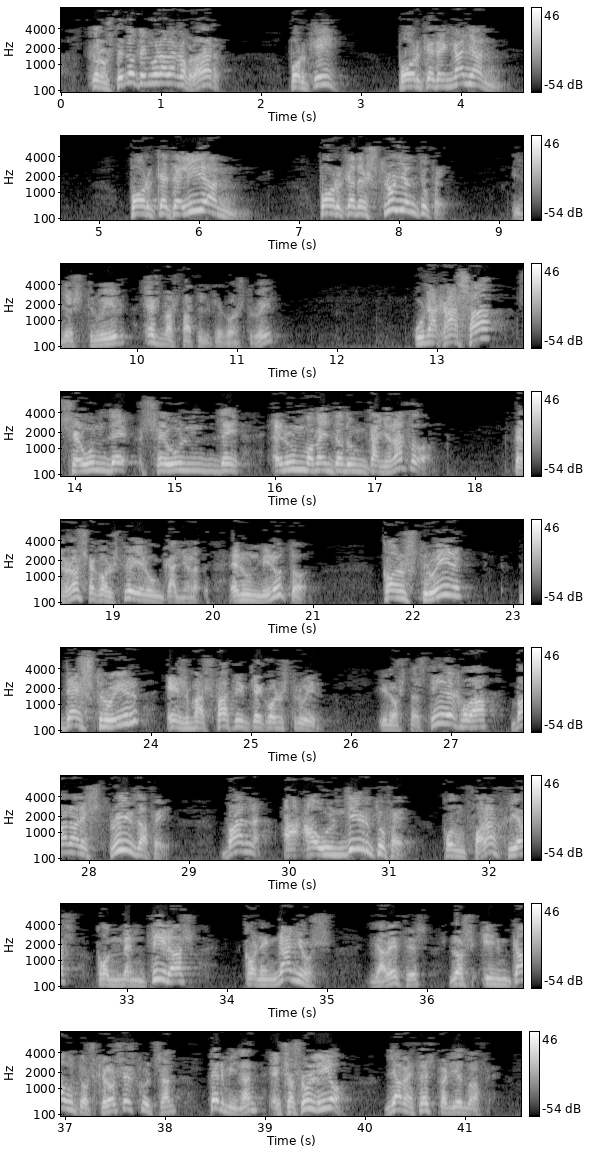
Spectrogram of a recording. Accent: Spain; español y he venido a Birmingham para grabar 13 espacios de media hora

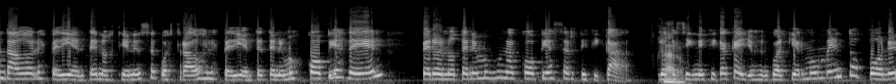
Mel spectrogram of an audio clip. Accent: Canary Islands, Spain; Nosotros nos criamos en una isla, en Tenerife, en España.

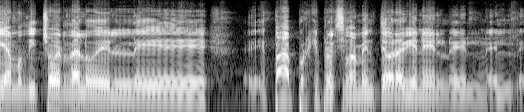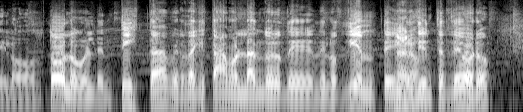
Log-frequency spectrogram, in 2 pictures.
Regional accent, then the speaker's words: Chile; Porque el despelote, como buenos chilenos

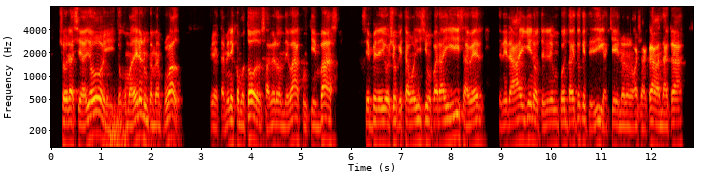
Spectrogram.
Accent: Argentina; Argentina es hermoso, y tengo mi gente, y tengo mi pueblo

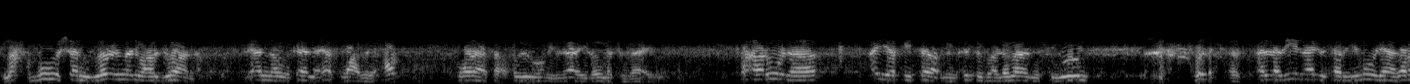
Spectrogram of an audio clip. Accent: Syria; عندنا في سوريا كان شاهد قصة رجل في الحرب

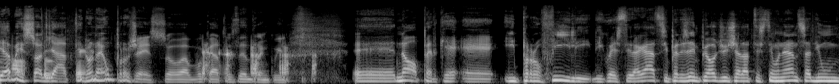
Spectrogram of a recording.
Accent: Milan, Lombardy, Italy; io sono di Milano, quindi non lo so

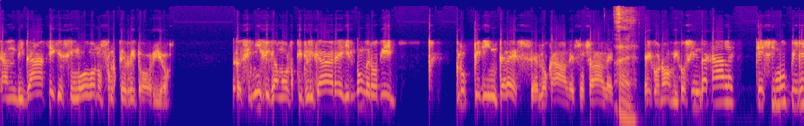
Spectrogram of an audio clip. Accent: Naples, Campania, Italy; lo dico perché sono napoletano di origine e ho vissuto quegli anni

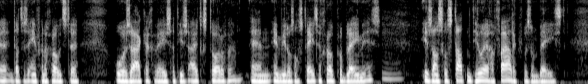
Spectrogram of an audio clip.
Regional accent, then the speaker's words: Friesland, Netherlands; Ja, ik ben in Friesland geboren en opgegroeid.

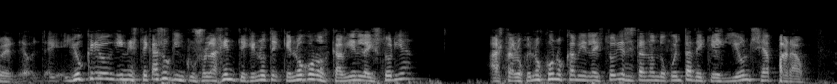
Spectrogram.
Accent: Spain; como español, que me toque la historia me toca las narices

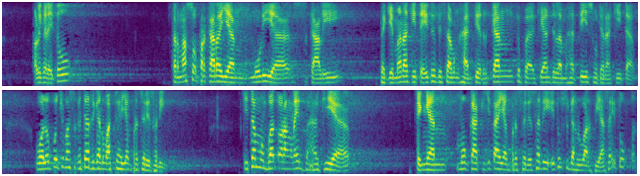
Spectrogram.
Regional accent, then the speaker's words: Salatiga, Central Java, Indonesia; saya sendiri orang Salatiga

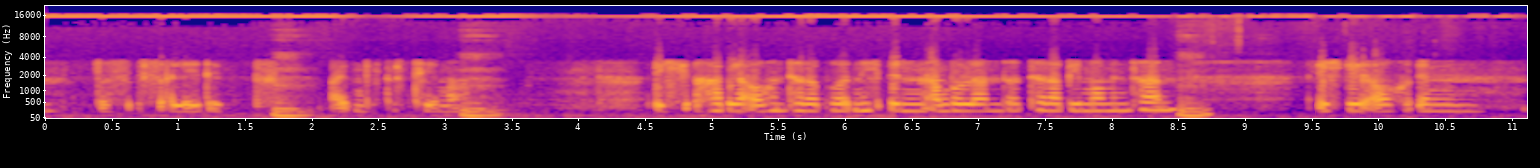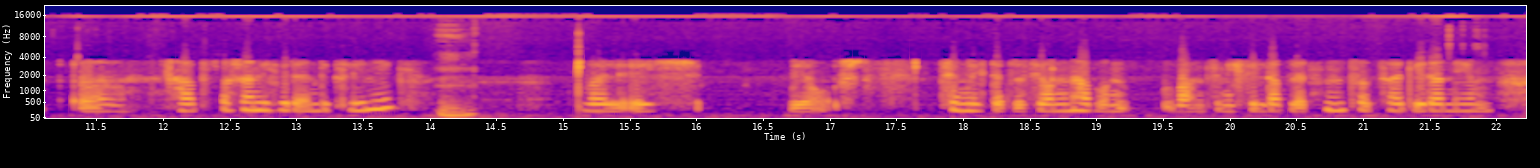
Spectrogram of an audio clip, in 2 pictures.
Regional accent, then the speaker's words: Bavaria, Germany; now in Cologne, Germany; Ich komme ja aus Bayern und bin wegen ihm nach Köln gezogen, habe alles aufgegeben

